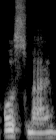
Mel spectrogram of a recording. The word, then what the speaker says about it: Osman: They start off with, as we all know, from one of their early chieftains or early leaders named Osman, which is the Turkish pronunciation of the Arabic name Othman.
